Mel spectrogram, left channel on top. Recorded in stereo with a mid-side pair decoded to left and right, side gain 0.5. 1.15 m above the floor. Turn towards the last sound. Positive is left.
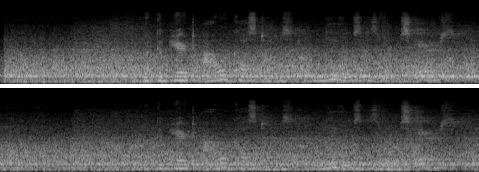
turn(degrees=10)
